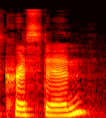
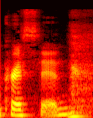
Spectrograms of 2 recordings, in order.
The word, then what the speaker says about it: Christin: My name's Kristen. Did you say your last name? Or are we just doing first names? First names. I'm Kristen. But it's spelled specially. C-H-R-I-S-T-I-N. Very different.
